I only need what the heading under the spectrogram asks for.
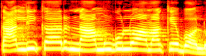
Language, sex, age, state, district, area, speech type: Bengali, female, 18-30, West Bengal, Jhargram, rural, read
